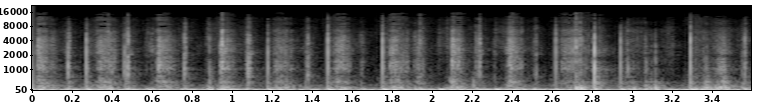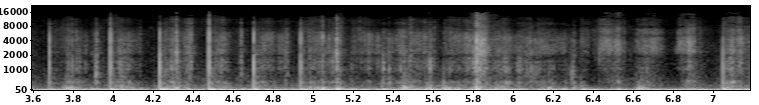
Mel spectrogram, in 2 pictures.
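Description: A thin scraper stylus scratches steadily across the black scratch-off coating of a flat cardboard jigsaw puzzle. The result is a close, continuous run of dry, rapid scraping strokes with bright, gritty edges over a low, rumbling undertone.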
